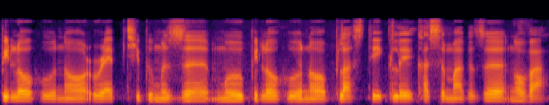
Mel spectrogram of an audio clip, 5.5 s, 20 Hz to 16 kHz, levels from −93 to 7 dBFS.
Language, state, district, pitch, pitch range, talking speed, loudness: Chakhesang, Nagaland, Dimapur, 95 Hz, 90-100 Hz, 140 wpm, -18 LUFS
